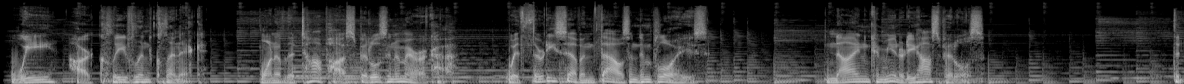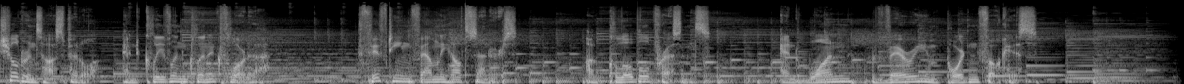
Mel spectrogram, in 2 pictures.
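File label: us corporate presentation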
